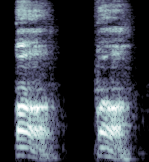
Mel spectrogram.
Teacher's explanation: Jadi tidak ada ee hembusan udara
